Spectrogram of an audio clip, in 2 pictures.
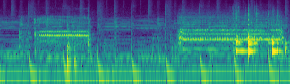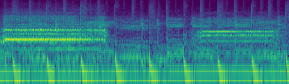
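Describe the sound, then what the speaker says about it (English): A Cricut Joy cutting machine draws in its cutting mat with repeated soft motorized whirs and steady rhythmic ticking, pausing and restarting in several bursts. A few sharper clicks mark the middle, all fairly quiet and close. "And then we can load the mat into the Cricut Joy"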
